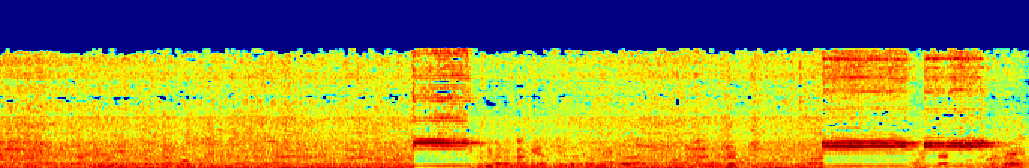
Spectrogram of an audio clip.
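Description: Busy market street noise with background voices, and a vehicle horn sounding twice: a short toot about three and a half seconds in and a longer one of about a second near the end.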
